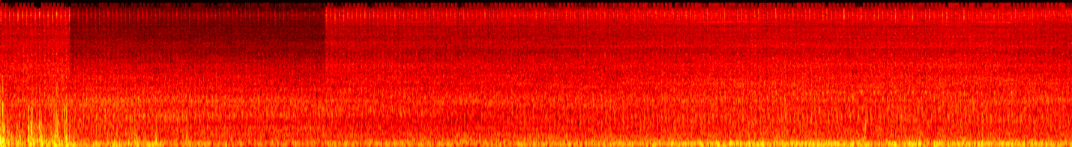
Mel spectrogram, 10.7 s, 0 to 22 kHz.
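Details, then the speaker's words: Toyota 1GD diesel, recently serviced and clean: steady, even idle with a smooth low clatter and no knocks or misses; a normal, quiet, healthy engine. "that's what a 1gd seems like for 20000 pays on it it's just been serviced it's clean that's one it pretty quiet"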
